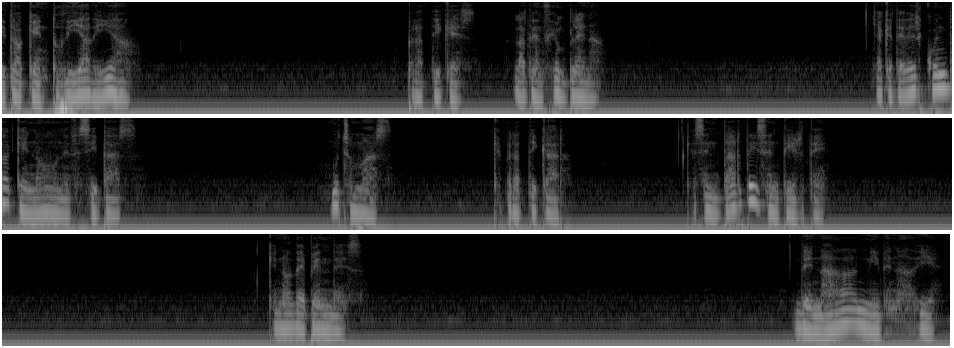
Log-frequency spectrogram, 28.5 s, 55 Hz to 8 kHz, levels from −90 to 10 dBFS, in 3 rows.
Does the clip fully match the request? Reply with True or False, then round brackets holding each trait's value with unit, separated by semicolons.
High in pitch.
False (115 Hz)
